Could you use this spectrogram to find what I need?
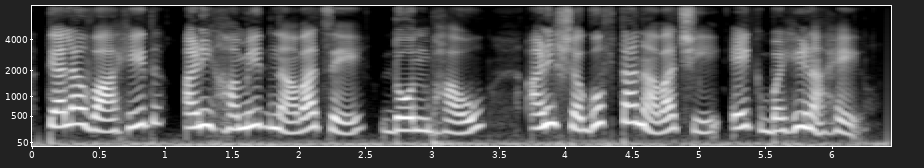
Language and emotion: Marathi, neutral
